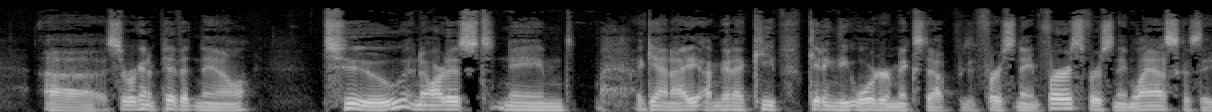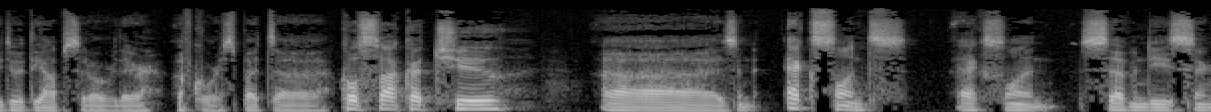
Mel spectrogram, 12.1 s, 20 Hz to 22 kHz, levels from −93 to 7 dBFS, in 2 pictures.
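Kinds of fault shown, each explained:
Time-stretched section: The opening of the speech was likely squeezed by time-stretching software to fit a shorter duration, with pitch held steady by discarding short slices of the waveform instead of resampling. From the start to 7.84 s the speech runs about 1.64 times faster than natural pace. It sounds rushed, yet the pitch stays where it belongs. At 7.84 s the pace abruptly drops back.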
